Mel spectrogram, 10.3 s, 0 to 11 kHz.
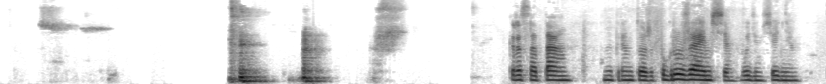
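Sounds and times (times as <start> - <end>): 
small birds chirping, possibly parakeets: 0.5 - 1.4
speech: 3.0 - 3.9, 6.4 - 10.1.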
